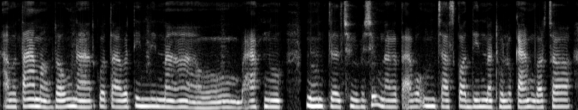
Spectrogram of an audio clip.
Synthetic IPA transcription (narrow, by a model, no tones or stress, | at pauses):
ʌ̰bʌt̪ãmʌmɾʌunaʌɾukot̪ʌːbʌt̪ind̪inma | apʰno | nunt̪elt͡sʰuepʌsʰiunakot̪a̰ʌbʌunt͡saskʌd̪inmaʈʰulokamɡʌrt͡sʰʌ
